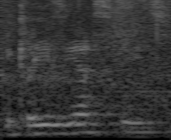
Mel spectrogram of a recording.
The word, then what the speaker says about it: Ecclesiastes: Ecclesiastes.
